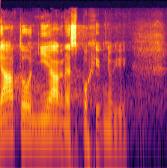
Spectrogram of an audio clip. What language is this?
Czech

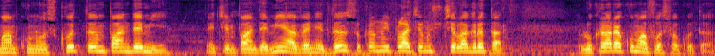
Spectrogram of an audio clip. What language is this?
Romanian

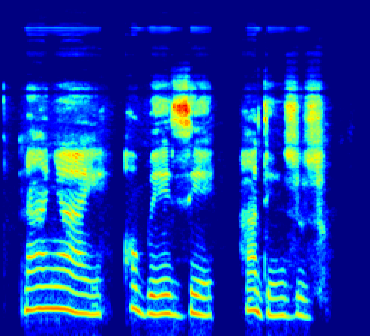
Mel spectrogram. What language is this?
Igbo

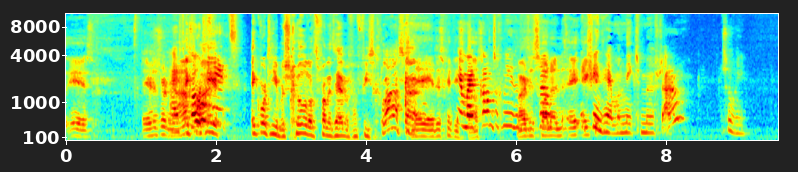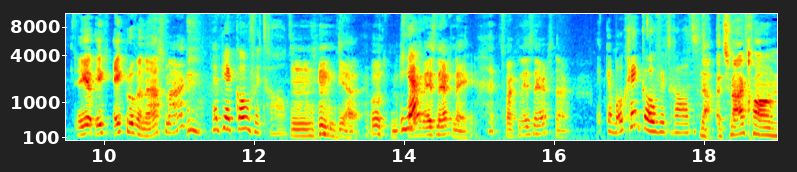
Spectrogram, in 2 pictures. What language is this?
Dutch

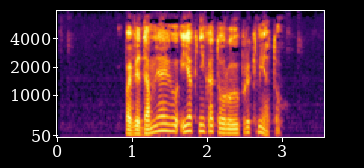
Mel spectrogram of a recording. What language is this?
Belarusian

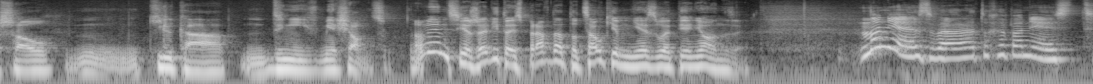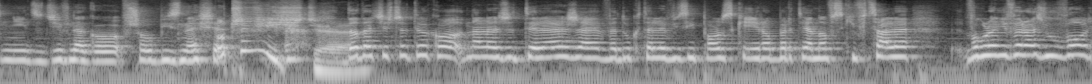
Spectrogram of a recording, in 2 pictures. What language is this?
Polish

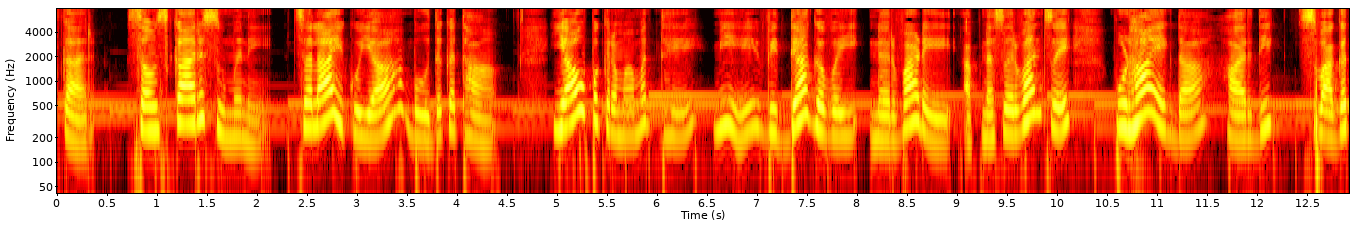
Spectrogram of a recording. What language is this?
Marathi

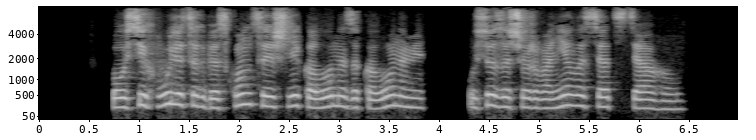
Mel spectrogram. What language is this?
Belarusian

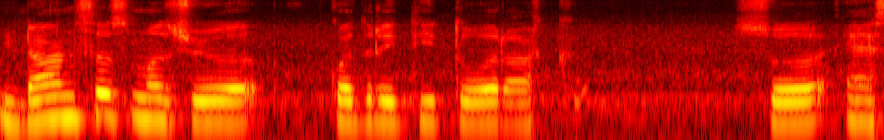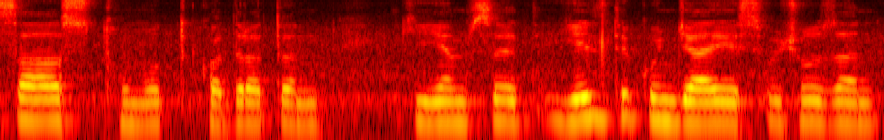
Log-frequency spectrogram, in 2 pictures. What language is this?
Kashmiri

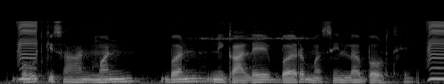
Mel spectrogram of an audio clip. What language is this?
Chhattisgarhi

